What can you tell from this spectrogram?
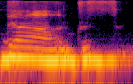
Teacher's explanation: of the vocal cords but then when you have dog dog the G has vibration so when you put the s for the plural it becomes Z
